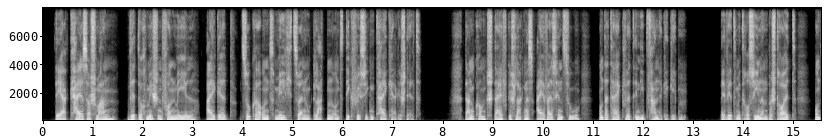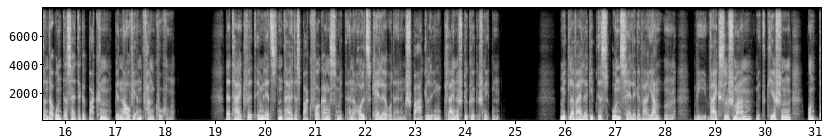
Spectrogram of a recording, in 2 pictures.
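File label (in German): Oesterreichisch, Audioguide, Comment (Kommentar), Tutorial, Austrian, Wienerisch; Kaiserschmarrn; Österreichisch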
